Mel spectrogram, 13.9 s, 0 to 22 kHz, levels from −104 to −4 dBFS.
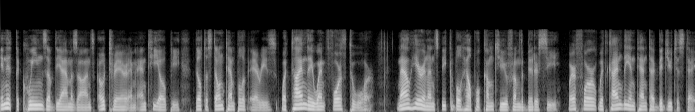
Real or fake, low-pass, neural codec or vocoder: fake; 7.2 kHz; autoencoder, 48 kHz, 32 numbers a frame, DAC-VAE, trained on Japanese speech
